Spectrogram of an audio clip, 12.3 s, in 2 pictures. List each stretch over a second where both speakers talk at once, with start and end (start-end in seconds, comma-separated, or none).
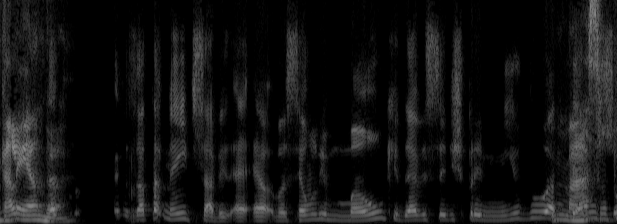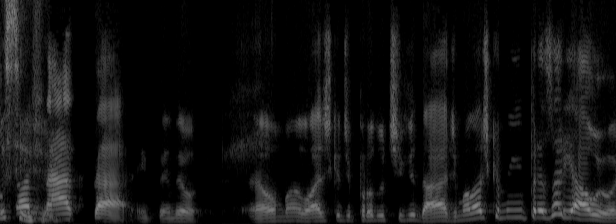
5.5-6.8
